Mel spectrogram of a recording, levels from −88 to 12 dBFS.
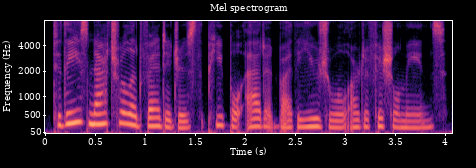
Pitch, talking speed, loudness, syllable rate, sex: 215 Hz, 175 wpm, -17 LUFS, 6.1 syllables/s, female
